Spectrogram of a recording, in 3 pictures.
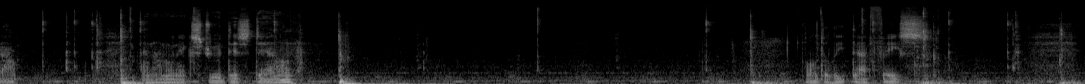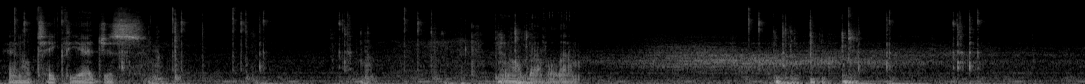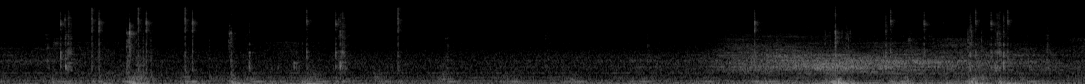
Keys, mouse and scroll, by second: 0.8 middle click, 1.2 e, 1.9 click, 3.4 KP_1, 4.2 scroll up 1, 5.4 click, 7.5 x, 9.4 alt+a, 9.5 middle click, 10.6 2, 11.0 click, 11.5 middle click, 12.6 shift+click, 13.2 click, 13.5 middle click, 14.9 shift+click, 16.0 ctrl+b, 18.7 alt+a, 19.0 Tab, 19.3 alt+a, 19.5-19.8 scroll down 2, 19.7 middle click, 20.6 middle click, 22.6 click, 23.1 shift+click, 23.5 click, 24.5 scroll down 3, 24.8 middle click, 25.7 click, 30.1 alt+a, 30.6 middle click, 31.1-31.4 scroll down 2, 31.5 shift+middle click, 31.8 middle click.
